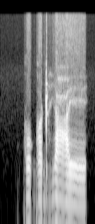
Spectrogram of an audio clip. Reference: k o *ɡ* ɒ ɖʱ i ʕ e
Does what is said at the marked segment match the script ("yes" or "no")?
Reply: yes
